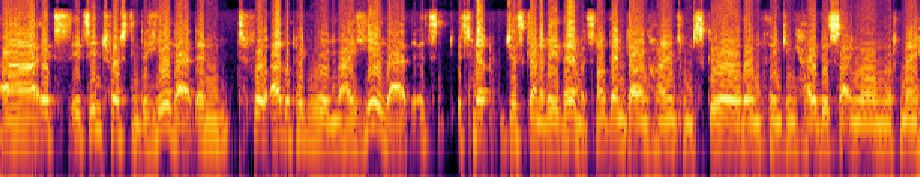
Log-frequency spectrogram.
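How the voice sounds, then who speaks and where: Over noticeable background noise, a man with an Australian accent talks at a fairly quick pace with hardly any pauses, holding a medium pitch with ordinary pitch variation and very even loudness. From Brisbane, Australia. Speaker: personal trainer and podcast host. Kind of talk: casual interview.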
